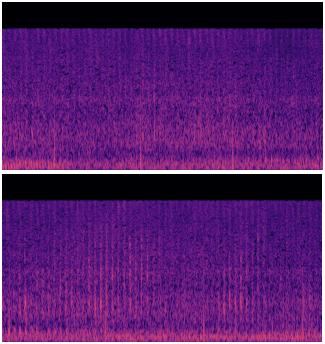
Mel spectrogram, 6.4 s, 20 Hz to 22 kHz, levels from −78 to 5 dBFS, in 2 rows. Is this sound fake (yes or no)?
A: no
